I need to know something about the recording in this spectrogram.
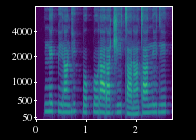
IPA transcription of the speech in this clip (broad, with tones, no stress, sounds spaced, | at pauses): n e˧ k͡p i˨ ɾ ã˨˦ ɡ i˦˨ k͡p o˧ k͡p o˦ ɾ a˧ ɾ a˦ d͡ʒ i˦˨ t a˨ ɾ ã˧ t a˦ n i˦ d ĩ˦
